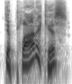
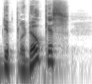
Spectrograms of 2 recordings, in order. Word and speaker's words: Diplodocus: You know, Brachiosaurus lived with Diplodocus, or you might pronounce his name Diplodocus.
